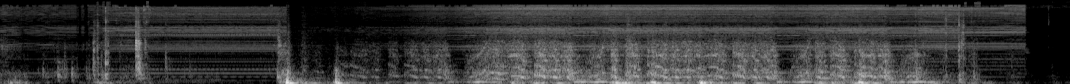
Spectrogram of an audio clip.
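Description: A Ford F250 cranks and then catches after its ignition module is replaced, with a few sharp clunks before a rough, rattling engine runs steadily for several seconds and then cuts off abruptly.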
